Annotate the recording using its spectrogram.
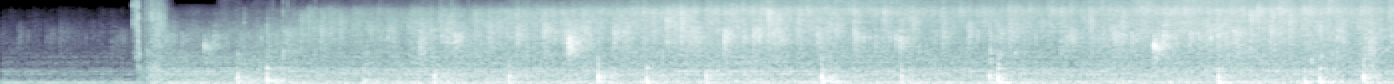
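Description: Footsteps crunch over debris on a hard floor.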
